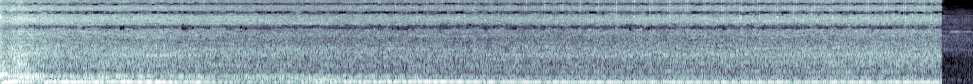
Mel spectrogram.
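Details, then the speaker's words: SVT Terminator Mustang Cobra accessory drive after replacing the bearings in all three idler pulleys: a steady, even hum with no whine, chirp or rattle; the earlier noise is fixed and it is now very quiet. "ay so changed the bearings in all three of them listen to that [Music] super quiet super quiet love it"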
